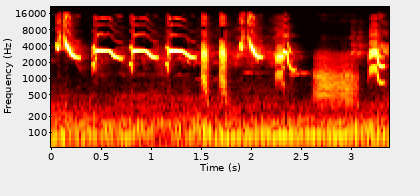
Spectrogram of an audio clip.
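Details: Nias hill myna in gacor kemrewek form, a run of four clear falling whistles followed by sharp squawky notes and a brief rough burst, all loud and close.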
